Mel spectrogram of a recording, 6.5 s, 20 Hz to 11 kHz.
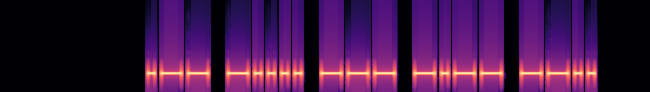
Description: Morse code, heard as a keyed tone, about 18 wpm, 700 Hz. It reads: W6OYZ
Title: Speed Racing - USA 1x3 Call Signs 15wpm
